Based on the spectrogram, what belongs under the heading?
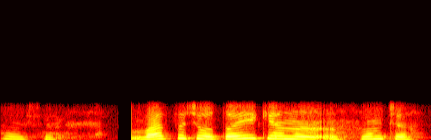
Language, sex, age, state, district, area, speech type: Kashmiri, female, 30-45, Jammu and Kashmir, Bandipora, rural, conversation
